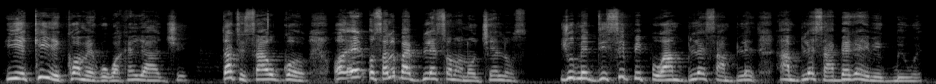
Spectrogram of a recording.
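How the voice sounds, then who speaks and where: A woman's voice: medium pitch, animated, moderate pace, a little mellow, husky. A woman, a ministry leader talking on a live video, preachy and emphatic, mixing languages. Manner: mixes pidgin, English and a local language, preachy and emphatic. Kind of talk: animated livestream talk.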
